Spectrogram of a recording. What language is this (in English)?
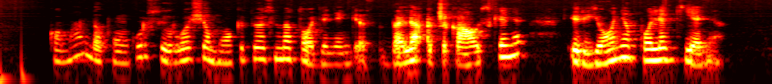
Lithuanian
